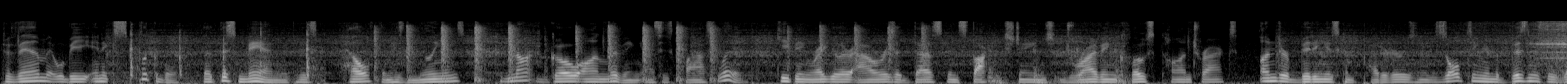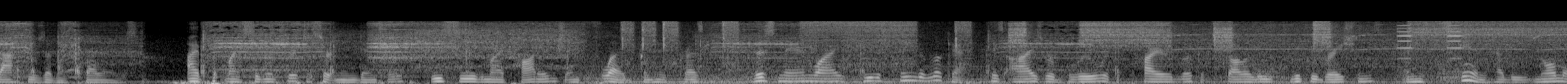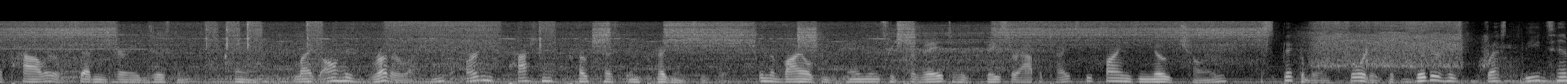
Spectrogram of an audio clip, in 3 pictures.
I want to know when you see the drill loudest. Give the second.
18 s.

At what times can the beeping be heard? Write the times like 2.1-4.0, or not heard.
29.6-30.4.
